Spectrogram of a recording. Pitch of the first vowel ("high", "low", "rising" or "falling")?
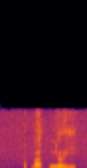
low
